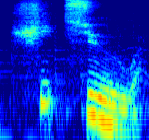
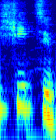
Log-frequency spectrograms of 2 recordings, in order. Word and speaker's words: Shih Tzu: to the adorable little, let me say it right, the Shih Tzu. I was saying it wrong in my update video. Really wrong, but I'm saying it right. The Shih Tzu.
